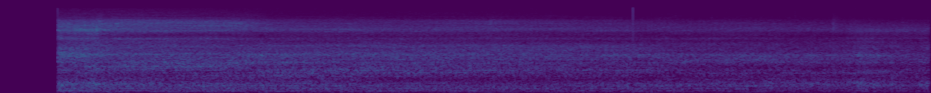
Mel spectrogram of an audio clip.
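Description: Passenger train passing close by: a steady rolling noise, a little louder at first and easing slightly as it goes on.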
